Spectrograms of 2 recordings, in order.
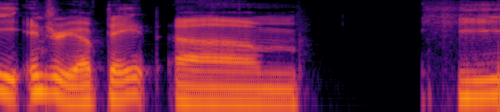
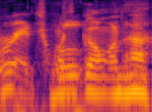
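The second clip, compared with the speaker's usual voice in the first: mock weird phone voice, louder; 2 semitones higher, 4 dB louder than usual. Retelling a phone call, imitating Tony Khan's weird phone voice. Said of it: "he had a weird phone voice".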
